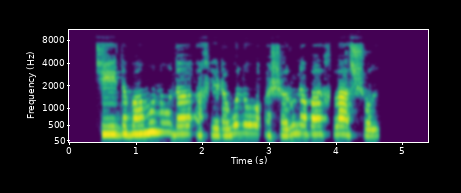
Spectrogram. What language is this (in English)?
Pashto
